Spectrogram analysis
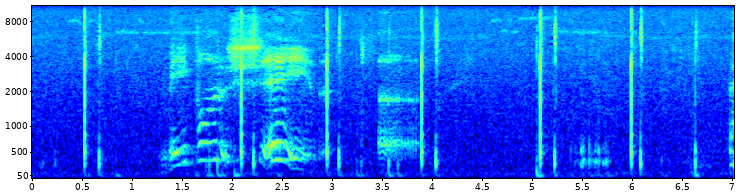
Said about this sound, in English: Sorry, there's a lot of typing.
